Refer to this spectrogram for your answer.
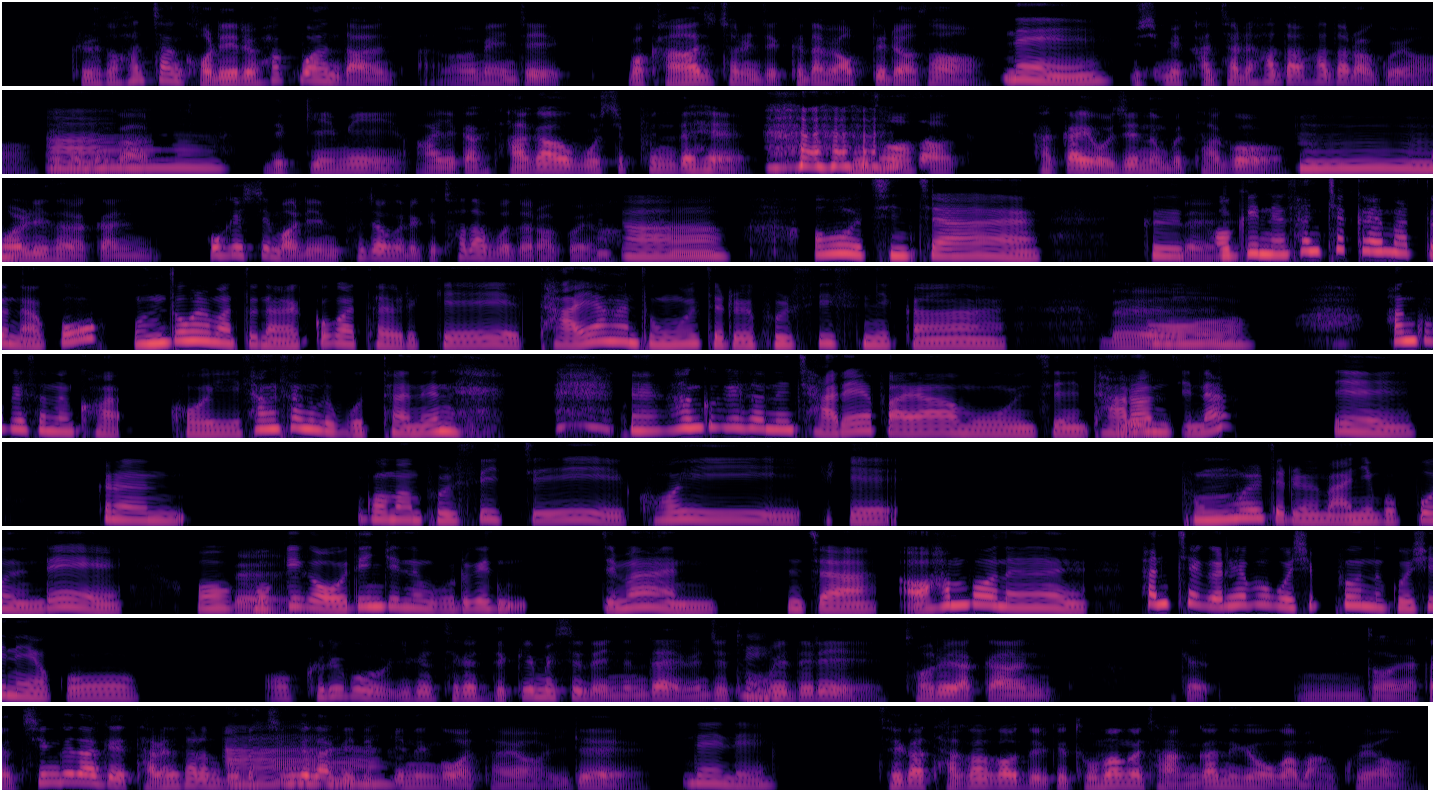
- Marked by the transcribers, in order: other background noise; laughing while speaking: "싶은데"; laugh; laugh
- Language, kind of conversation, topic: Korean, podcast, 자연이 위로가 됐던 순간을 들려주실래요?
